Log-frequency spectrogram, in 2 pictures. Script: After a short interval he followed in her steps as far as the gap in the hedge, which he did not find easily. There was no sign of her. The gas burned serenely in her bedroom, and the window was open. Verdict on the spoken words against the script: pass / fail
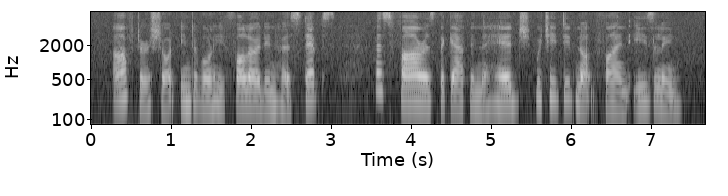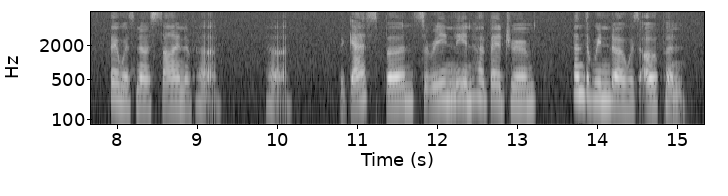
fail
